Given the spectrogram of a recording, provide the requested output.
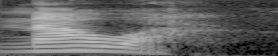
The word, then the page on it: nawa: wamesa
